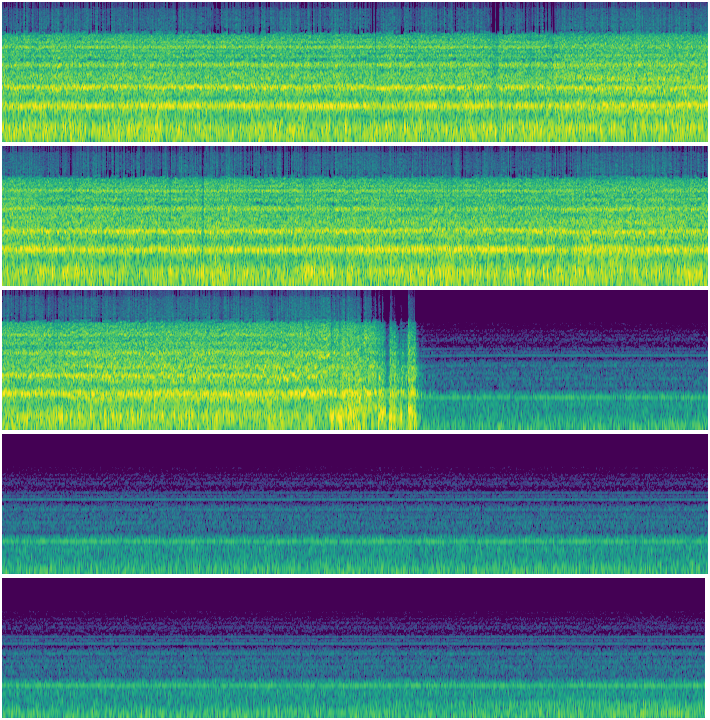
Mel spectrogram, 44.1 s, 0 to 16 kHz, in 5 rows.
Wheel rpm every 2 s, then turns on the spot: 230, 230, 230, 220, 220, 230, 230, 230, 220, 220, 220, 30, 0, 0, 0, 0, 0, 0, 0, 0, 0, 0.
none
